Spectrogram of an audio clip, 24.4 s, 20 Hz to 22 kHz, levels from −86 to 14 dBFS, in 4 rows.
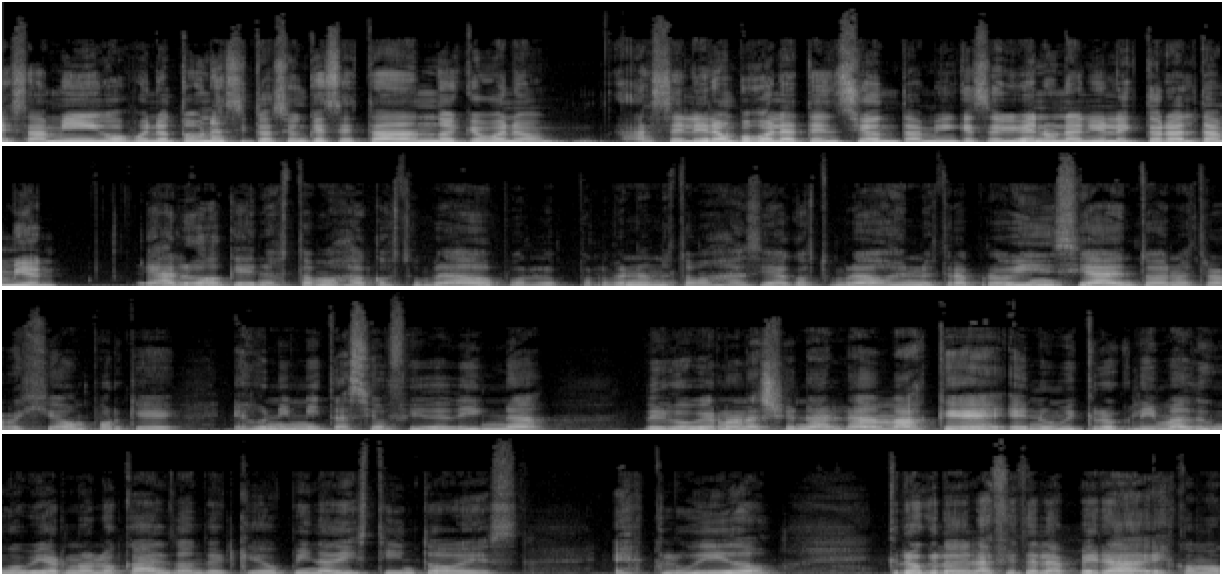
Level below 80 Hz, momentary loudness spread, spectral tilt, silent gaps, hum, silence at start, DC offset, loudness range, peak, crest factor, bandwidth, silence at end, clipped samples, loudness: -46 dBFS; 13 LU; -5 dB/octave; none; none; 0 s; under 0.1%; 9 LU; -6 dBFS; 18 dB; over 20 kHz; 0 s; under 0.1%; -25 LUFS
